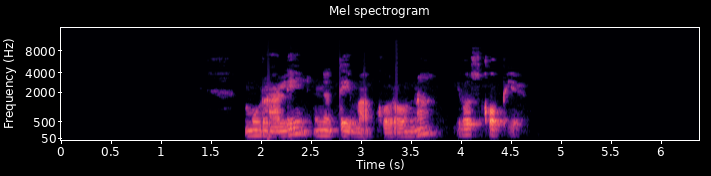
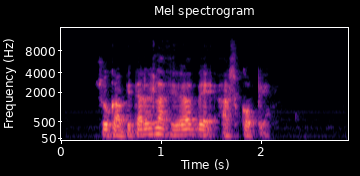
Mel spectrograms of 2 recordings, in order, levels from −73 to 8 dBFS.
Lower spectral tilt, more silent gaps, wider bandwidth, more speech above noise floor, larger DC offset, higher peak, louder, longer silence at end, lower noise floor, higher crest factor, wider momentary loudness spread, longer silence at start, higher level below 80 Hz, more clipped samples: about the same, -5.5 dB/octave vs -6.5 dB/octave; neither; second, 9.4 kHz vs 11 kHz; first, 62 dB vs 46 dB; neither; about the same, -2 dBFS vs 0 dBFS; second, -22 LUFS vs -18 LUFS; first, 1.75 s vs 0.8 s; first, -83 dBFS vs -64 dBFS; about the same, 22 dB vs 18 dB; second, 12 LU vs 18 LU; first, 1.85 s vs 0.4 s; about the same, -60 dBFS vs -56 dBFS; neither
